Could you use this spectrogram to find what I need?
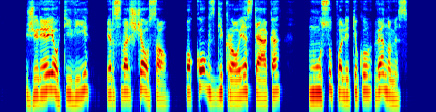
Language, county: Lithuanian, Telšiai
